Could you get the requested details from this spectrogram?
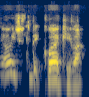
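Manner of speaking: high, mocking, dismissive voice.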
